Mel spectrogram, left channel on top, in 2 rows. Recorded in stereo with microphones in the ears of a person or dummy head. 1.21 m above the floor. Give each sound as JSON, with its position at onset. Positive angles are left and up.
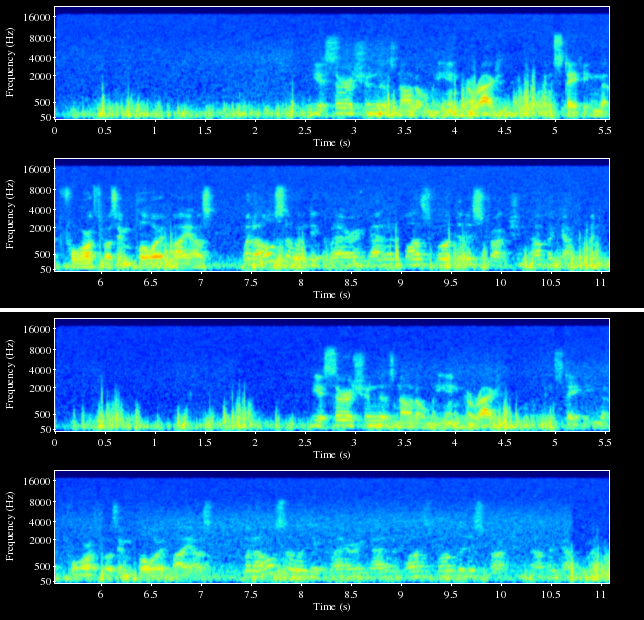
{"t": 2.5, "sound": "a man speaking", "side_deg": -30, "distance_m": 1.4}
